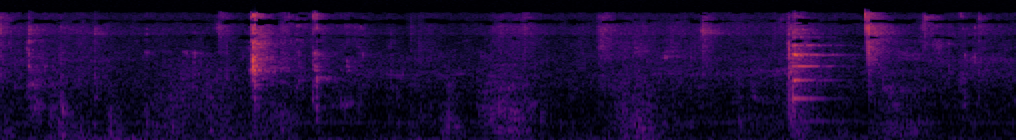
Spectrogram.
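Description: Close-miked chewing and mouth smacks of someone eating king crab meat, with a few sharp clicks along the way.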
